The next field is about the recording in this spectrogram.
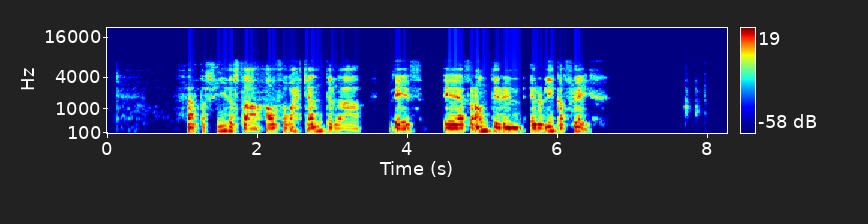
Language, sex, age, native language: Icelandic, male, 20-29, Icelandic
